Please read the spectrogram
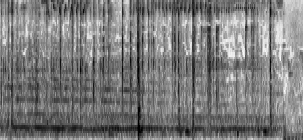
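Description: Faint, irregular clicking of a flathead screwdriver turning the worm screw of a metal hose clamp as it tightens around a glass jar, with faint background music.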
